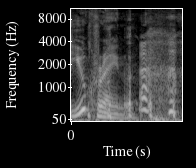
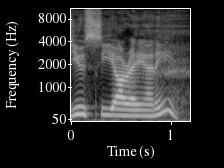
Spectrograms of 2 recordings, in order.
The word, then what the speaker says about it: Ukraine: It's like, it's pronounced Ukraine. Huh. I thought it was Ucrane.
